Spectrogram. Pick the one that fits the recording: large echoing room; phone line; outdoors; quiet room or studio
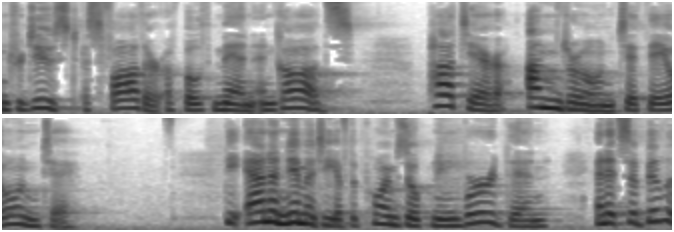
large echoing room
